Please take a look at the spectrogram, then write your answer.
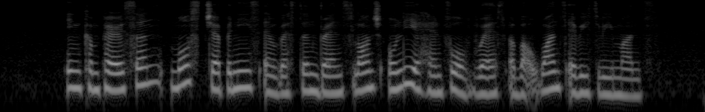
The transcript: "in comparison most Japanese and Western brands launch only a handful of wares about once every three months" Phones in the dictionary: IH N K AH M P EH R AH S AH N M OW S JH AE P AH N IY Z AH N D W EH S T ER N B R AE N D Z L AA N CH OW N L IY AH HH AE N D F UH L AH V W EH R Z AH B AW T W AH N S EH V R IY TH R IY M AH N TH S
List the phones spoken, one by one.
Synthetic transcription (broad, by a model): IH N K AH M P EH R AH S AH N M OW S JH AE P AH N IY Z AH N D W EH S T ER N B R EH N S L AA N CH OW N L IY AH HH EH N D F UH L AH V W EH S AH B AW T W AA N S EH V R IY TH R IY M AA N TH S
